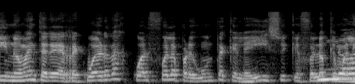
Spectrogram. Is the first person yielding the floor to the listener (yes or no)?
yes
